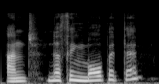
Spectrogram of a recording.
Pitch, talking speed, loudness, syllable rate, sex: 185 Hz, 190 wpm, -16 LUFS, 4.4 syllables/s, male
